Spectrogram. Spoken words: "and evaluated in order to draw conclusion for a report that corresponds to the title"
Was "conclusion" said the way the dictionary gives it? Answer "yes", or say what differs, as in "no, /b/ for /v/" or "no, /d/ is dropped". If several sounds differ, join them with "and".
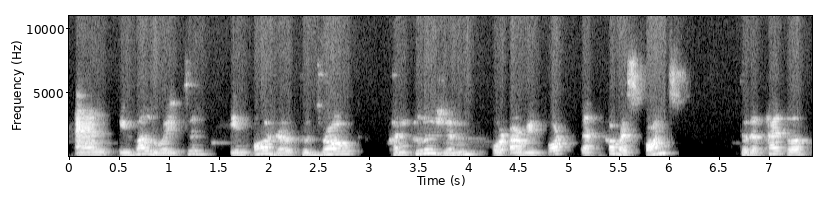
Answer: yes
